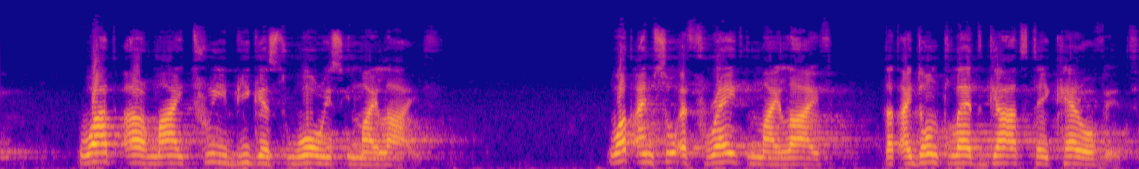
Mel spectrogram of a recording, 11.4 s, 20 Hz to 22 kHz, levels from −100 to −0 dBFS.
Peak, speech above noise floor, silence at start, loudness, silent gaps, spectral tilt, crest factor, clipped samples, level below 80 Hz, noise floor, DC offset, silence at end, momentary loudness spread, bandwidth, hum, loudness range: -6 dBFS; 48 dB; 0 s; -23 LUFS; none; -5 dB/octave; 18 dB; under 0.1%; -58 dBFS; -70 dBFS; under 0.1%; 0.1 s; 11 LU; 11.5 kHz; none; 4 LU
